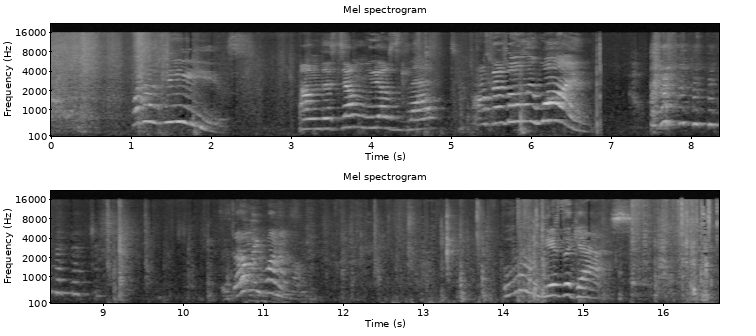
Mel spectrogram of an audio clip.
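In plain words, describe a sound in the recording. Young girls talk and exclaim excitedly up close.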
